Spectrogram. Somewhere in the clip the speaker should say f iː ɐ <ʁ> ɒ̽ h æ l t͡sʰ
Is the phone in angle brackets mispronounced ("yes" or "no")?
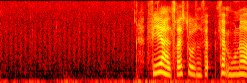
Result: yes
